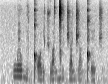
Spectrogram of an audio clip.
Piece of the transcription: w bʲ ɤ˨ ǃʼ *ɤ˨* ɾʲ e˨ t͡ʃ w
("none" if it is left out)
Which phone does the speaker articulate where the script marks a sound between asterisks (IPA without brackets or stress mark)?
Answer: ɔ˨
